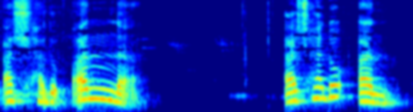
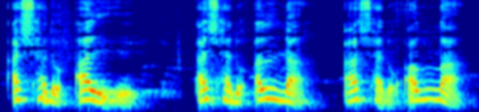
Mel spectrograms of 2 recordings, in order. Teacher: تو یہاں پہ دیکھیں اشہد ان، اشہد ان، اشہد ان ہے لیکن ہم یہ نون نہیں پڑھیں گے، اشہد اشہد اللہ، اشہد اللہ۔ تو ہم یہ نون جو ہے اس کو ادغام کر لیتے ہیں، اس کی تلفظ نہیں ہوتے اور لام کے اوپر شد آ جاتا ہے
